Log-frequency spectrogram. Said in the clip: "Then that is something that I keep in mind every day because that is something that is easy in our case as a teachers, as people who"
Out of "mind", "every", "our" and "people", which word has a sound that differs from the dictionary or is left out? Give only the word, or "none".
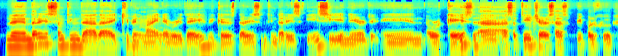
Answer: none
